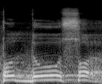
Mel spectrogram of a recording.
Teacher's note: ٹھیک ہے جی ہاں جی قدوسر، تو یہاں جو یہ سین پہ تنوین ہے آگے را ہے تو سر بنے گا، سر، قدوسن نہیں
